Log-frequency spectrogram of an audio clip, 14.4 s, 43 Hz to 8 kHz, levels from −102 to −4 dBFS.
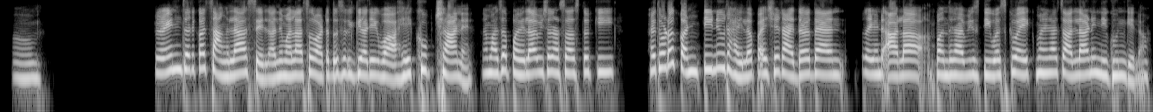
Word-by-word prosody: अ, 210 -1 -6 1.4
trend 295 +4 +1
जर 310 -1 +2
का 325 - +3
चांगला 245 -3 +2
असेल 230 -6 -1
आणि 210 +3 0
मला 235 +1 +2
असं 260 +3 0
वाटत 235 -1 -1
असेल 250 0 -1
की 260 - +4
अरे 245 0 +1
वाह! 220 -4 +2
हे 230 +5 +2
खूप 305 -4 0
छान 230 -4 +2
आहे. 175 0 -6
तर 265 - -7
माझा 270 +2 +1
पहिला 255 0 +2
विचार 280 +1 -1
असा 265 +1 -1
असतो, 260 +2 -2
की 280 0 -1 0.5
हे 295 - +2
थोडं 345 +4 +3
कंटिन्यू 310 +4 +2
राहिलं 235 -6 +1
पाहिजे. 270 +3 0
रॅदर 245 0 +1
दॅन 245 -1 +1
ट्रेंड 255 -1 -4
आला, 240 +1 +2 0.3
15-20 240 -1 0
दिवस 240 0 0
किंवा 275 -2 +1
1 245 -1 -1
महिना 270 0 +1
चालला 245 -1 +1
आणि 260 +2 0
निघून 235 -2 +1
गेला. 205 +2 -4
245 Hz, 180 wpm, -23 LUFS, 235-270 Hz, 1.4 s, की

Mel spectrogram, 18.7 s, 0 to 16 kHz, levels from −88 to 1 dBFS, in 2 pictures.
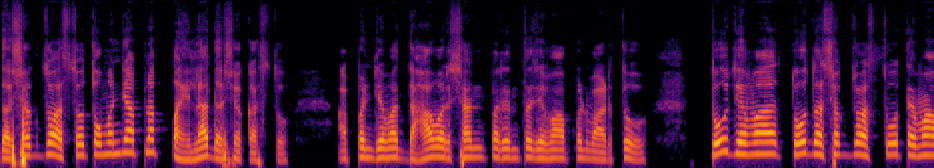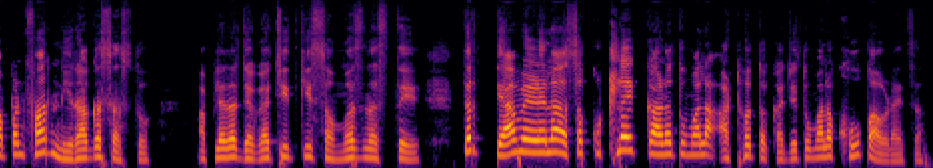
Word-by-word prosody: दशक 145 +7 +5
जो 215 - +4
असतो, 200 +4 0
तो 210 - +3
म्हणजे 225 +3 -1
आपला 245 +1 +1 0.2
1ला 155 +2 +2
दशक 135 -2 -3
असतो. 115 -2 -11 0.6
आपण 160 +3 -2
जेव्हा 165 +1 +2
10 150 +4 0
वर्षांपर्यंत 165 -1 -2
जेव्हा 150 0 -1
आपण 150 +2 -7
वाढतो, 130 -1 -5 0.7
तो 220 +5 +6
जेव्हा 225 0 +5 0.2
तो 220 +2 +6
दशक 215 -1 +2
जो 215 - +1
असतो, 210 +2 0
तेव्हा 200 +1 +3
आपण 210 +3 -2
फार 235 +2 +3
निरागस 150 +4 -2
असतो, 120 -2 -9 0.5
आपल्याला 160 +2 0
जगाची 150 +5 -4
इतकी 175 +2 -7
समज 150 +3 -5
नसते, 145 -3 -6 0.5
तर 275 +2 +7 0.2
त्यावेळेला 245 +4 +6
असं 230 +3 -2
कुठलं 250 +5 +2
एक 285 0 +4
गाणं 220 -1 +5
तुम्हाला 210 -1 -1
आठवतं 195 -6 -6
का? 130 - -9
जे 140 - -6
तुम्हाला 165 +3 -2
खूप 195 +3 -6
आवडायचं. 105 0 -7
170 Hz, 145 wpm, -23 LUFS, 145-215 Hz, 0.7 s, तर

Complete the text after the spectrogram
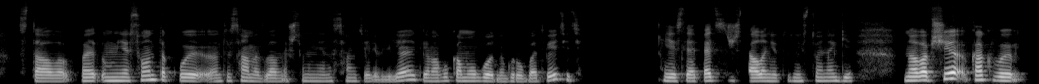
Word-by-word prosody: встала, 145 -1 -2
поэтому 165 +1 -1
у - - +1
меня 170 0 0
сон 200 +5 0
такой- 165 -5 0 0.2
это 160 +2 -10
самое 160 -3 -5
главное, 145 -1 -4
что 155 - -14
на - - -8
меня 155 -1 -9
на 155 - -10
самом 155 0 -12
деле 145 - -7
влияет. 190 - -2
Я 155 - -2
могу 150 +3 -5
кому 160 -1 -2
угодно 155 -3 -1
грубо 140 -1 -3
ответить, 200 +6 -3 0.8
если, 160 -2 -1
опять 170 +3 0
с 170 - -18
же, 170 - -12
встала 155 -3 +2
не 155 -1 -3
то 155 - -20
не 155 - -4
с 165 - -14
той 170 -2 -6
ноги. 165 -1 -5 0.5
Но, 180 0 +3
а - - +8
вообще, 195 +8 +8
как 210 0 +2
вы 175 -3 +3
165 Hz, 220 wpm, -23 LUFS, 155-180 Hz, 0.8 s, а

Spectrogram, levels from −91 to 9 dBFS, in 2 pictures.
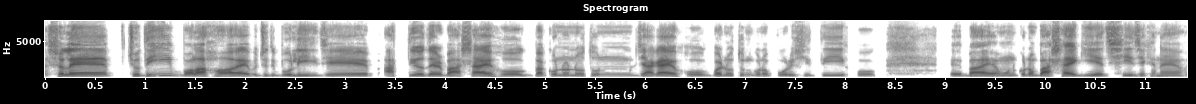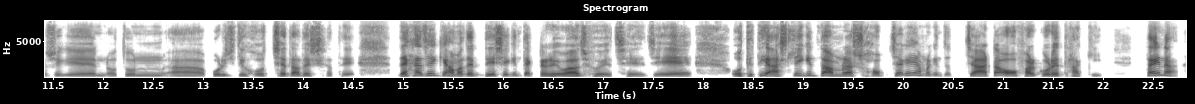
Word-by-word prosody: আসলে 175 +4 +4 0.6
যদি 135 +6 -4 0.3
বলা 160 +3 +2
হয়, 170 -1 +1 0.2
যদি 135 0 -12
বলি 140 0 -2 0.2
যে 120 0 -4 0.5
আত্মীয়দের 150 +1 -2
বাসায় 150 +4 +2
হোক 135 +1 -6
বা 140 - -1
কোনো 135 -1 -8
নতুন 150 +5 -13 0.4
জায়গায় 140 +3 +3
হোক 130 0 -11
বা - - -2
নতুন 160 +5 -13
কোনো 160 0 -9
পরিস্থিতি 130 +2 -11 0.2
হোক 120 -2 -15 0.8
এ - - -8
বা 125 - -1 0.2
এমন 145 +2 -10
কোনো 155 -1 -6
বাসায় 150 +4 +3
গিয়েছি 130 +1 -3
যেখানে 130 +2 -9 0.2
হচ্ছে 125 +2 -7
গিয়ে 130 +1 -3 0.2
নতুন 130 +2 -10 0.4
আ - - -4 0.3
পরিচিতি 135 +3 -5
হচ্ছে 125 +6 -1
তাদের 135 -1 0
সাথে। 125 -2 -13 0.6
দেখা 230 +7 +7
যায় 280 0 +2
কি - - +1
আমাদের 195 +4 +2
দেশে 150 +8 +3
কিন্তু 230 - -4
একটা 160 - -1
রেওয়াজ 140 +2 +4
হয়েছে 115 -1 -5 0.2
যে 125 +3 -4 0.7
অতিথি 205 +7 -3
আসলেই 250 +1 +2
কিন্তু 250 -1 -4
আমরা 205 +1 +4
সব 215 0 -2
জায়গায় 280 +7 +1
আমরা 225 -2 -6
কিন্তু 225 +1 -15 0.2
চা-টা 175 +7 +6 0.2
অফার 195 +6 +4
করে 195 -1 +4
থাকি। - - -8 0.5
তাই - - +10
না? - - +3
140 Hz, 155 wpm, -22 LUFS, 130-175 Hz, 0.8 s, তাই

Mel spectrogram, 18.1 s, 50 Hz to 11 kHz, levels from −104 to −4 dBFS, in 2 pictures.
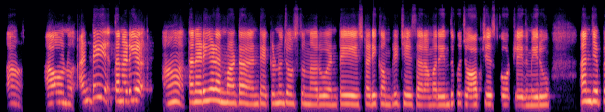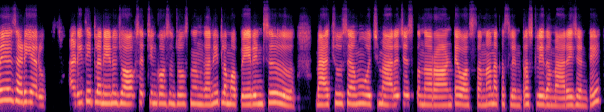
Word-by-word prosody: ఆ! - - -3 0.6
అవును. 255 -3 -1 0.2
అంటే 305 +8 -1 0.3
తనడిగ 290 +1 +5 0.5
ఆహ్, 270 0 0
తనడిగాడనమాట, 275 -2 +4 0.2
అంటే 225 +2 -6
ఎక్కడి 235 +2 -7
నుంచి 250 0 -4
వస్తున్నారు 220 -2 -4
అంటే 205 +2 -2 0.3
స్టడీ 220 0 +2
కంప్లీట్ 220 +1 -6
చేసారా? 210 -2 0
మరి 205 - -1
ఎందుకు 230 +3 -7
జాబ్ 205 +1 +3
చేసుకోవట్లేదు 210 -2 0
మీరు 200 +1 +2 0.6
అని 285 0 +6
చెప్పేసేసి 300 +2 +2
అడిగారు. 260 -6 0 0.4
అడిగితే 245 +4 -1
ఇట్లా 260 -2 +1
నేను 235 +1 +4
జాబ్ 225 -1 +2
సెర్చింగ్ 245 -1 -5
కోసం 235 0 -3
చూస్తున్నాను 225 0 -5
గానీ 210 +4 +1
ఇట్లా 250 -2 -3
మా 220 - +1
పేరెంట్స్ 225 +4 +3 0.7
మాచ్ 210 0 +3
చూసాము 235 -1 -1
వచ్చి 220 +1 -2
మ్యారేజ్ 210 +2 +1
చేసుకుందాం 220 -2 -3
రా! 200 - +2
అంటే 205 +2 -2
వస్తన్న, 200 0 -6
నాకసలు 215 -2 -6
ఇంట్రెస్ట్ 220 +3 -4
లేదు 205 -1 +4
ఆ - - -11
మ్యారేజ్ 195 +2 +1
అంటే 205 +7 -3
225 Hz, 155 wpm, -23 LUFS, 210-250 Hz, 0.7 s, అని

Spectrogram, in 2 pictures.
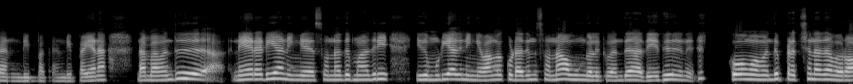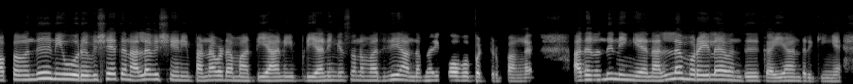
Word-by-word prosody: கண்டிப்பா 160 -2 -5
கண்டிப்பா. 155 +1 -8
ஏன்னா, 205 +2 +2 0.4
நம்ம 195 0 +1
வந்து 230 +6 -1 0.6
நேரடியா 235 +4 +4
நீங்க 210 -1 -1 0.2
சொன்னது 215 0 -1
மாதிரி, 235 +4 +1 0.4
இது 220 - +2
முடியாது 235 +2 +3
நீங்க 205 -2 -3
வாங்கக்கூடாதுன்னு 215 0 0
சொன்னா 220 +2 +1 0.2
உங்களுக்கு 195 -2 -2
வந்து 200 +2 -1
அது 185 - -1
எது 225 +2 +2 0.6
கோவம் 235 -2 +4
வந்து 225 +3 +1
பிரச்சனை 235 +2 0
தான் 225 - +2
வரும். 195 0 +3
அப்ப 210 +3 -3
வந்து 235 +5 +1
நீ - - +2
ஒரு 215 -1 +4
விஷயத்த 245 +1 +1
நல்ல 210 +4 +3
விஷயம் 215 -3 -3
நீ 190 - -4
பண்ணவிடமாட்டியா, 180 -2 0
நீ 180 - -3
இப்படியா? 180 0 -1
நீங்க 190 0 -5
சொன்ன 195 -2 -5
மாதிரி 190 +4 -1
அந்த 180 -1 -4
மாதிரி 190 +1 -3
கோபப்பட்டு 185 -3 0
இருப்பாங்க. 155 +1 -6 0.5
அத 190 - -1
வந்து 245 +4 -1
நீங்க 215 -4 -1 0.2
நல்ல 215 +9 0 0.2
முறையில 220 -1 +3
வந்து 180 -1 -4 0.2
கையாண்டு 170 +2 -2
இருக்கீங்க. 150 0 -7
200 Hz, 170 wpm, -21 LUFS, 180-225 Hz, 0.6 s, நேரடியா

